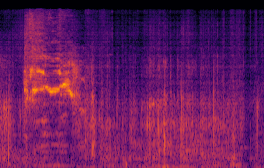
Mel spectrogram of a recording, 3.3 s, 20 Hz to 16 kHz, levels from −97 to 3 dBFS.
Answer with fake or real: fake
